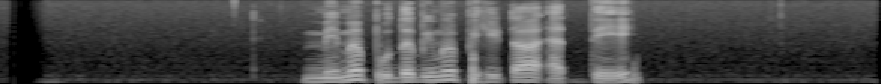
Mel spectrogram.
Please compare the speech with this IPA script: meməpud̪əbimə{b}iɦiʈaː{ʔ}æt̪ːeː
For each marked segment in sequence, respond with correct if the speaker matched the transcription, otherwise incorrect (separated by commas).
incorrect, correct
